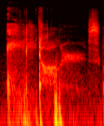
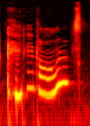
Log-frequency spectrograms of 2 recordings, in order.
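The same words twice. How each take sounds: First: Slow, breathy whisper; whispered price. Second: Squeaky, much higher, louder rising question; shocked disbelief. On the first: The reader naming his fee, slow whisper. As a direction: whisper the price as if it's a secret. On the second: Hearing the reading costs eighty dollars, high shocked squeal. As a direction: shriek the price back in disbelief. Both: Retold or imitated.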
